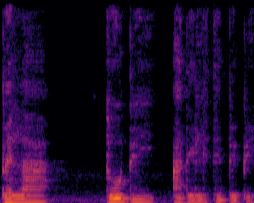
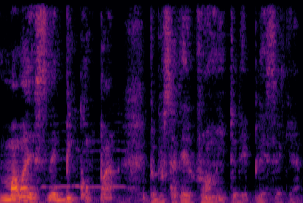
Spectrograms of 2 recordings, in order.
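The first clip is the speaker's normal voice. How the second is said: ordinary talk, nothing marked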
